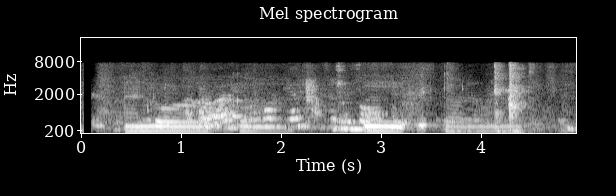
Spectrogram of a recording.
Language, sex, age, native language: Icelandic, female, 60-69, Icelandic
